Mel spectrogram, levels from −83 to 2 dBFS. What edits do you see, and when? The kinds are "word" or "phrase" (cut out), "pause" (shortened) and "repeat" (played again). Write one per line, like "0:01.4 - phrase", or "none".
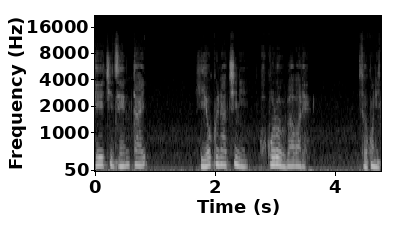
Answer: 0:02.7 - pause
